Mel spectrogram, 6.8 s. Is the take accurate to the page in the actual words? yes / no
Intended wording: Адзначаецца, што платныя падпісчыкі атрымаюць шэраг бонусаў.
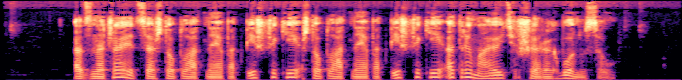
no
